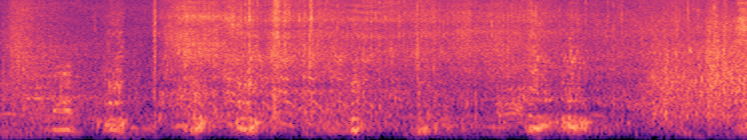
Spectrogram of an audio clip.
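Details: Walrus colony packed tightly together, rubbing against one another, feeling safe in the group as night falls; grunts said to form a language. Short low throaty grunts repeat irregularly, roughly every half second to second, over a soft background hiss.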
